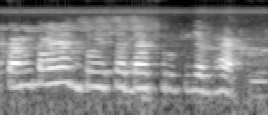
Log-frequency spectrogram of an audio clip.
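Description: Speech only: people talking back and forth, with a short hissing sound in one of the words.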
